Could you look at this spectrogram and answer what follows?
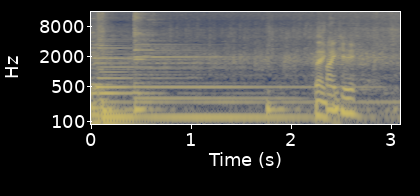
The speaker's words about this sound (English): Well, ladies and gentlemen, another round of applause, please, for ….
